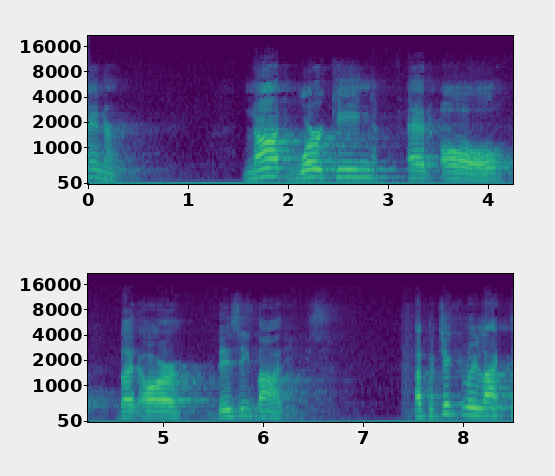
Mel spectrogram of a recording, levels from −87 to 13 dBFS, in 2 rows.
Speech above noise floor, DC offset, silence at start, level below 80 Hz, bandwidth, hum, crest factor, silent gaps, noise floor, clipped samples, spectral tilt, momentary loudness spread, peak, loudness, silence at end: 44 dB; 1%; 0 s; -64 dBFS; 12 kHz; none; 18 dB; none; -64 dBFS; under 0.1%; -5.5 dB/octave; 16 LU; -2 dBFS; -20 LUFS; 0 s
